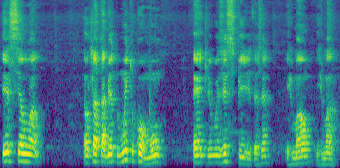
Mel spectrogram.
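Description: An older man giving a spiritist lecture over a video call, speaking in a measured, reflective and explanatory way through an earphone mic in a small room at home. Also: medium pitch, steady tone, reverberant. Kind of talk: religious lecture. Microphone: wired earphone mic on a video call.

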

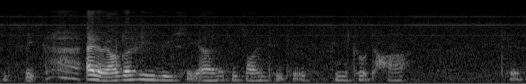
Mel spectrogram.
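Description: A young woman with a stuffy cold, chatting and rambling excitedly as she shows off her game town at home. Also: mid-range voice, fairly quick, creaky. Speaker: gamer showing her town. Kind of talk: casual game walkthrough. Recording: noisy home camera recording. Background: steady background noise.

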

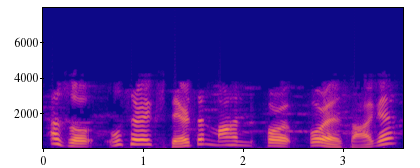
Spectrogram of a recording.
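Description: Halting foreign-accented man on a phone line. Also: sits high, big pitch swings. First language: not German. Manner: halting, broken German with repeated restarts. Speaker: phone sales agent, investment scam caller. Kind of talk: sales pitch on a phone call. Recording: tinny narrow phone line.

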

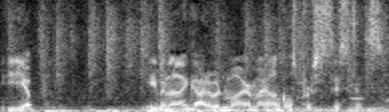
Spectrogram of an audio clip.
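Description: Man acting low-voiced wry rogue. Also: fairly even intonation, normal speed, over music, natural voice. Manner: sardonic, laid-back. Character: wry, world-weary rogue from a fallen noble family.

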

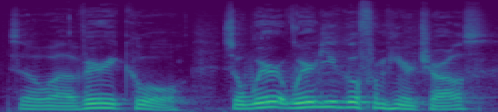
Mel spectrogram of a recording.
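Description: A middle-aged man hosting a podcast interview, friendly and encouraging, with animated exclamations, on a studio mic in an office. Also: medium pitch, brisk. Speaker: podcast host. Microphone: studio mic on boom, headphones.

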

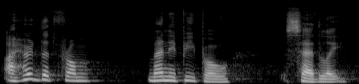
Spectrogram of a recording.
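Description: A man's voice: fairly high pitch, lively intonation, takes it slowly, mellow. A middle-aged man from Poland with a Polish accent, preaching a sermon in earnest storytelling fashion on a church stage with a lapel mic. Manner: earnest storytelling, gesturing with both hands. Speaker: pastor and teacher. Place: church stage with curtain backdrop.

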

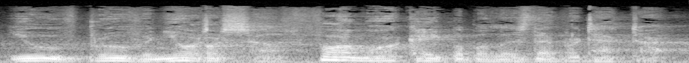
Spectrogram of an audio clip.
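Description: An actor voicing a weary, earnest male guardian in a fantasy video game, speaking in a measured way. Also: deep voice, natural voice. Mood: grateful, weary. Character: weary rescued male guardian of sacred fangs. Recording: echoey, noisy game audio.

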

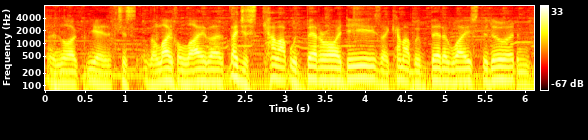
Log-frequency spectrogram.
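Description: A man's voice: medium pitch, brisk, darkish tone. Male contractor, casual interview delivery, middle register, faint music bed. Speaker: installation contractor.

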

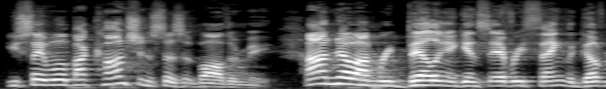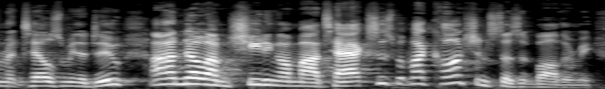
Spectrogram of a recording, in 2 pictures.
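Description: A male pastor in his thirties delivers a sermon in a high, bright voice. He is earnest and emphatic, setting key phrases apart with deliberate pauses and repeating them. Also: sing-song. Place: nearly empty church sanctuary, behind a pulpit.

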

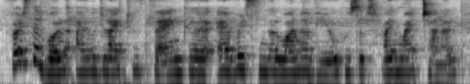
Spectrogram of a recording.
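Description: Romanian-accented woman with a gentle, hesitant delivery. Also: mid-range voice, steady tone, fairly quick, roomy sound, slight background noise, rough recording. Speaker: beauty vlogger. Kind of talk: beauty tutorial talking to camera. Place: indoors by a stone wall.

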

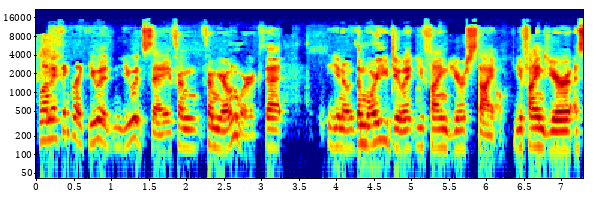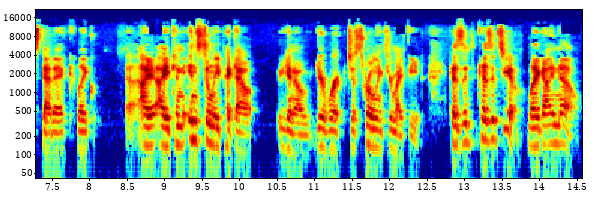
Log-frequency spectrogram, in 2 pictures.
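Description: A man's voice: mid-range voice, moderate pace. Conversational man chatting as interview guest. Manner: conversational, frequent "you know" asides. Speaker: interview guest, collage artist. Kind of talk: casual interview chat. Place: small indoor room with pinned pictures, video call.

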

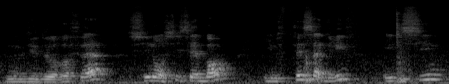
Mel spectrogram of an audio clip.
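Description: A man in his sixties with an Arabic accent, giving an animated public talk with many repeated words. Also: fairly high pitch, a little slow, slight background noise. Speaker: lecturer. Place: lecture room. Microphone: table stand mic. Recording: echoey room, mic at a distance.

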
